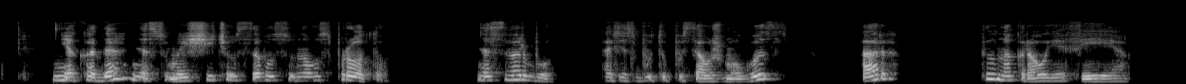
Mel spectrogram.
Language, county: Lithuanian, Vilnius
